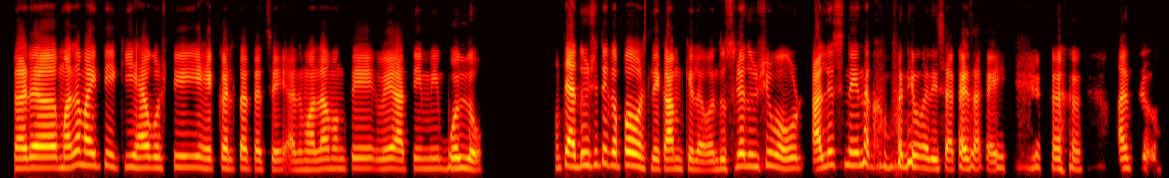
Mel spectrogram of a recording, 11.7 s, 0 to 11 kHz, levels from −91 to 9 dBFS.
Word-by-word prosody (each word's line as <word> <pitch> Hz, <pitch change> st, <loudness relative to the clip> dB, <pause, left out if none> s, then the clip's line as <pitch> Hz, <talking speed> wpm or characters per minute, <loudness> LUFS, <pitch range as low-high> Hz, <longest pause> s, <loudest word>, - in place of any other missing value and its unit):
तर 190 Hz, +1 st, +4 dB
अ, 200 Hz, 0 st, +7 dB
मला 200 Hz, +6 st, +3 dB
माहिती 240 Hz, -1 st, +2 dB
आहे 220 Hz, -, -2 dB
की 215 Hz, 0 st, -4 dB
ह्या 200 Hz, 0 st, +4 dB
गोष्टी 200 Hz, +1 st, -4 dB, 0.2 s
हे 185 Hz, 0 st, +1 dB
करतातच 180 Hz, -2 st, -2 dB
आहे. 165 Hz, 0 st, -3 dB
आणि 165 Hz, 0 st, -6 dB
मला 170 Hz, +2 st, 0 dB
मग 185 Hz, 0 st, -7 dB
ते 190 Hz, 0 st, -1 dB
वेळ 180 Hz, +1 st, +1 dB
आलती 175 Hz, +2 st, -1 dB
मी 185 Hz, 0 st, -8 dB
बोललो. 190 Hz, +1 st, 0 dB, 0.8 s
मग 195 Hz, -, -10 dB
त्या 225 Hz, -3 st, +10 dB
दिवशी 240 Hz, +3 st, -2 dB
ते 275 Hz, -, +1 dB
गप्प 240 Hz, 0 st, -1 dB
बसले, 210 Hz, -6 st, +3 dB
काम 180 Hz, +1 st, +4 dB
केल्यावर 160 Hz, -3 st, -4 dB
आणि 160 Hz, -, -6 dB
दुसऱ्या 180 Hz, +6 st, 0 dB
दिवशी 225 Hz, +2 st, -5 dB
भाऊ 195 Hz, -4 st, 0 dB, 0.2 s
आलेच 245 Hz, +6 st, 0 dB
नाही 240 Hz, -2 st, 0 dB
ना, -, -, +1 dB
कंपनीमध्ये 205 Hz, -4 st, -1 dB
सकाळी 180 Hz, +1 st, +1 dB
सकाळी. 175 Hz, +2 st, -4 dB, 1.1 s
आणि 185 Hz, -, +2 dB
तो -, -, -9 dB
190 Hz, 200 wpm, -26 LUFS, 180-220 Hz, 1.1 s, त्या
